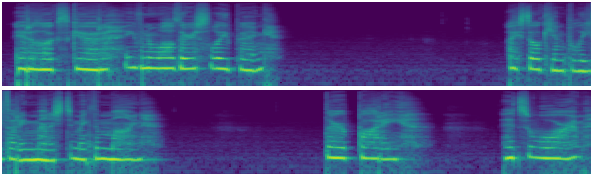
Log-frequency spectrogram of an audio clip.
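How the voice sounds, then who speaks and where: A woman voicing a possessive, adoring vampire lover in an intimate ASMR roleplay, with a breathy whisper and a slow, tender, lingering delivery. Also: a little high, darkish tone. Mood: dreamy adoration.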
